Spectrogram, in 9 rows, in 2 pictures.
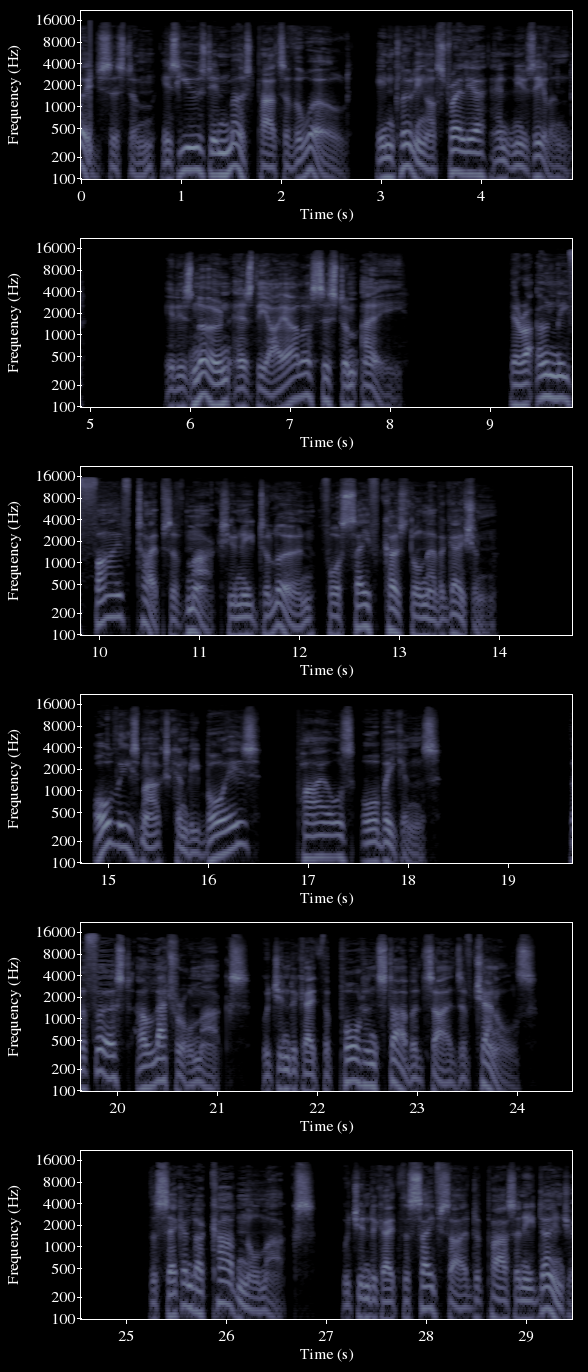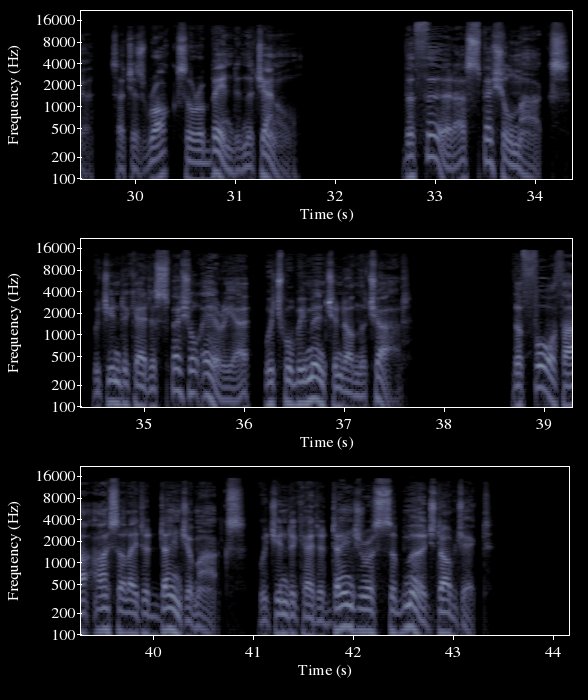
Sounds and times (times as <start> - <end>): Speech: 0.0 - 5.0, 5.8 - 8.2, 9.2 - 14.1, 14.9 - 18.4, 19.7 - 24.3, 25.3 - 31.7, 32.8 - 37.8, 38.8 - 43.5.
